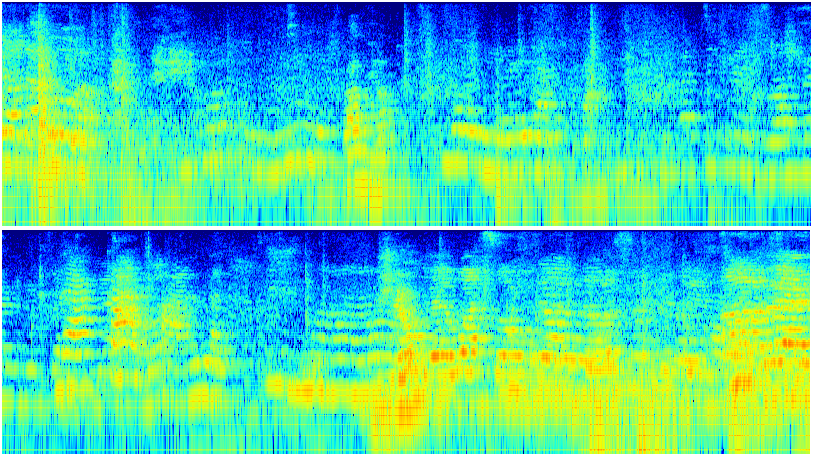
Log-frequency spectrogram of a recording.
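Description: A group of young children sings together in an echoing hall.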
